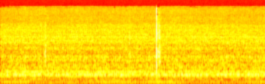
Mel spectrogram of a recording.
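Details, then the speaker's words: G-Tech GSpeed ES eSATA RAID array, not a brand-new unit, running while the Mac restarts after driver install: steady airy whoosh and low hum with faint clicks; cooling fan judged pretty noisy. "I actually call that noisy listen to it that to me is pretty noisy"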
